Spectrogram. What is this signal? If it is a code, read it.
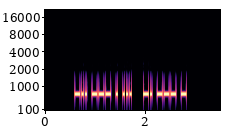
Morse code, heard as a keyed tone, about 34 wpm, 700 Hz. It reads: DOES NOT
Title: Sets of 2 Words 35wpm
